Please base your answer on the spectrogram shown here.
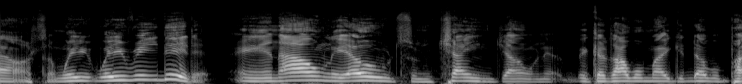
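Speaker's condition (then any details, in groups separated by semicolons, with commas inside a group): Cerebral palsy; diagnosed at about age two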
